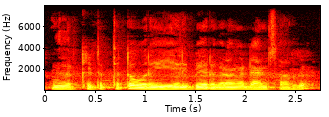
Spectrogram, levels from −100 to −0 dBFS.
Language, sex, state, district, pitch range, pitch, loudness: Tamil, male, Tamil Nadu, Namakkal, 115-125 Hz, 115 Hz, -16 LUFS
